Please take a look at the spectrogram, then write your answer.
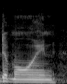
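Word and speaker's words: Des Moines: West De Mo and De Moine both times you remembered. It's rare for you that the S is silent.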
